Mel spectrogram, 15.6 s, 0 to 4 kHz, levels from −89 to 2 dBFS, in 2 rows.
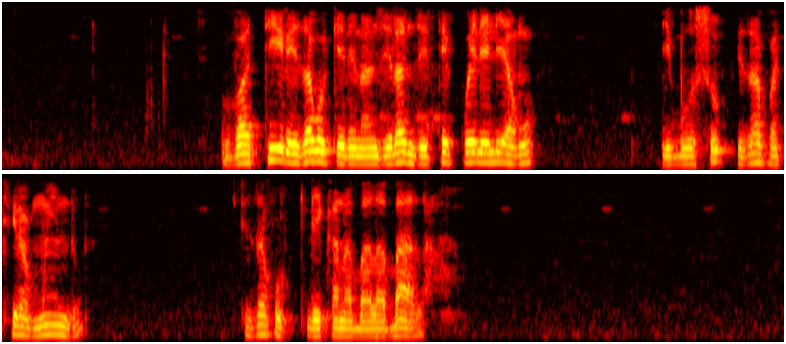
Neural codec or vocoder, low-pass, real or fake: none; 3.6 kHz; real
